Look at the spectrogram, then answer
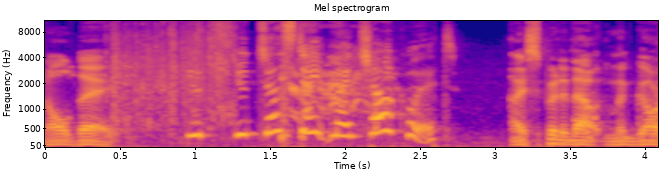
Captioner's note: paper crumpling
